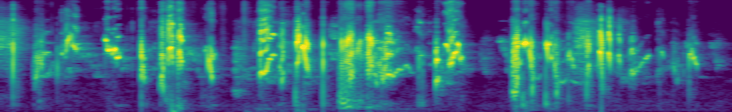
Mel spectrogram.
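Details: Pet budgies in a happy mood give a quick, jerky run of squeaky chirps and raspy warbled notes, steady chatter throughout.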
